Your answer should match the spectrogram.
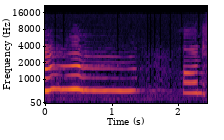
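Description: A solo woman's voice carrying a slow hymn melody without accompaniment. She holds one long note that steps up slightly at the start and dies away about two-thirds of the way through, leaving a brief pause.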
